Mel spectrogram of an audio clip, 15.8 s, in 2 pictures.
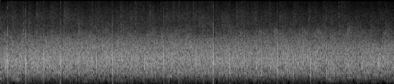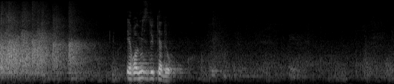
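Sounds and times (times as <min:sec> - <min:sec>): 
audience applause: 0:00.0 - 0:09.8
speech: 0:10.5 - 0:11.4.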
